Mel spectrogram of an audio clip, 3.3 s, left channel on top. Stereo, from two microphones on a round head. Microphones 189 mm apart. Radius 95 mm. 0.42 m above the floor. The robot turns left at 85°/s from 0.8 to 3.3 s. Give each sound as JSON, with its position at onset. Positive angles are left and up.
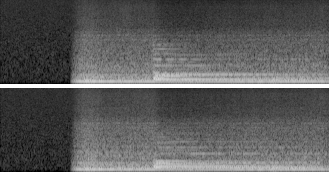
{"t": 1.5, "sound": "a piano", "azimuth_deg": 70, "distance_m": 1.8}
